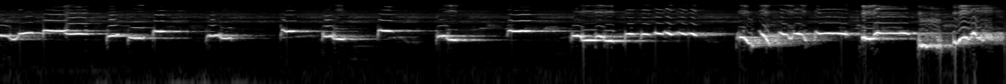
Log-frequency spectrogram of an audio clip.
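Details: White-rumped shama singing at night: clear whistled phrases that step between lower and higher notes, each repeated in short bursts, then faster varied warbling and twittering toward the end.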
